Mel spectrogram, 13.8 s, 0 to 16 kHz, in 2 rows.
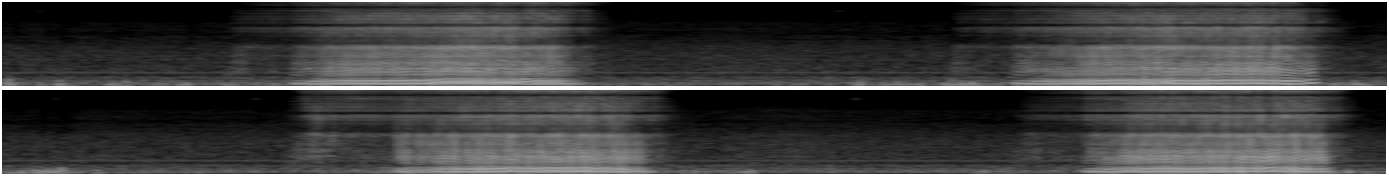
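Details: Four loud, rattling snores at a steady pace, about 17 a minute, with quiet pauses between; deliberately loud snoring made for an ASMR entertainment recording.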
